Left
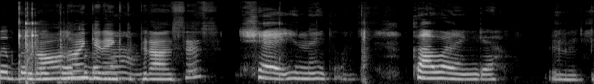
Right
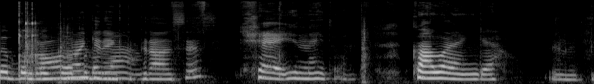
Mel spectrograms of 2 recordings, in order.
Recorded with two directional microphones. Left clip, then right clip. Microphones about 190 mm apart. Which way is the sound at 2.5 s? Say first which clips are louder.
Left 6 dB; 20° right (ahead or behind).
